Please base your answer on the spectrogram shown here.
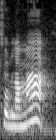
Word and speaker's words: ชลมารค: เป็น ตัว สี ฟ้า คำ แรก ชลมารค ตัว เรือ เรา จะ ไม่ อ่าน ออก เสียง แต่ ถ้า ถ้า เด็ก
